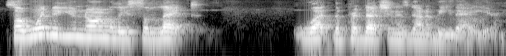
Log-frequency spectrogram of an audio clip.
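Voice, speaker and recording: A man's voice: a little high, animated, normal speed, slight background noise. A man interviewing a guest about school activities in a casual, conversational way. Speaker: interviewer, school athletics host.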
